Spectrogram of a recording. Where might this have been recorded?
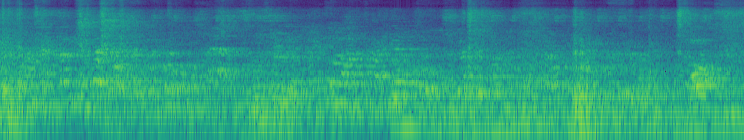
in a cafe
